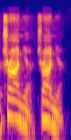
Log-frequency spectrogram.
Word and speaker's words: Tranya: Or Tranya. That's how you pronounce it.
